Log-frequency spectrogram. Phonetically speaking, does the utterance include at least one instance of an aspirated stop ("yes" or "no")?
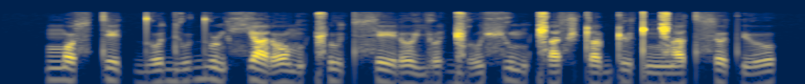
no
